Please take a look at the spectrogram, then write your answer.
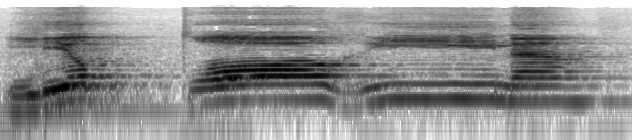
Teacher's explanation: What I want you to hear is the ta is being stretched for two because of the alif maqsura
